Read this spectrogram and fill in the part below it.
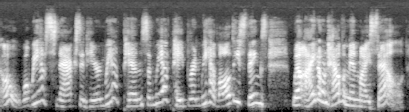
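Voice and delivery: ordinary talk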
